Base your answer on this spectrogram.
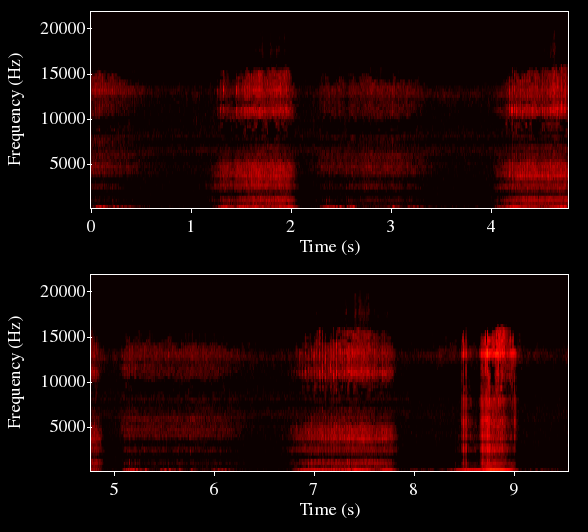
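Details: Loud, deep, rattling snores on each in-breath, about four breaths in ten seconds, with quieter snorting breaths between, from a Labrador Retriever sleeping on an electric blanket hugging a toy: snoring.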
